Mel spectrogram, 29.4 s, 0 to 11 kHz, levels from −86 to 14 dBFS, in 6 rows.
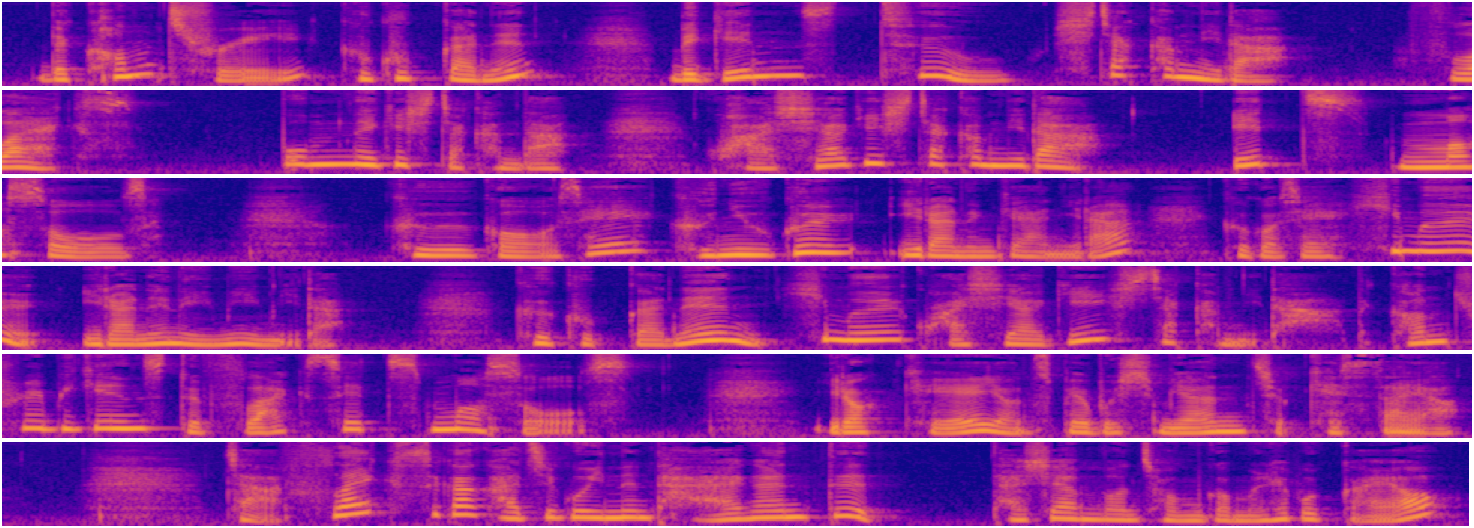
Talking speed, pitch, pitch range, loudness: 345 characters per minute, 200 Hz, 160-265 Hz, -18 LUFS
